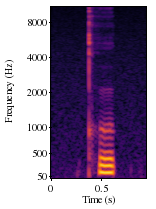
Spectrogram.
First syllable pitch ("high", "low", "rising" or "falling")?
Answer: high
